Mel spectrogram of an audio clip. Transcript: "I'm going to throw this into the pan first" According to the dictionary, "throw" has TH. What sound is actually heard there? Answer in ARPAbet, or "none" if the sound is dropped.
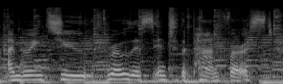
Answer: TH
